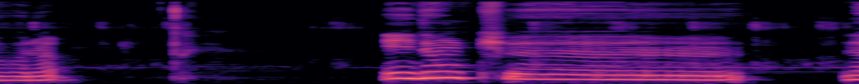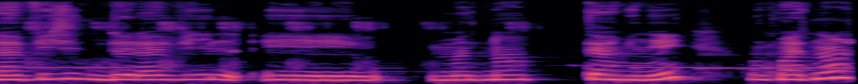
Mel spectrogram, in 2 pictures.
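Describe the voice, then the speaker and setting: Woman chatting over her game footage, warm soft voice, lots of ums. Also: mid-range voice. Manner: chatty, hesitant, many fillers. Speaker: gaming YouTuber. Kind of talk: casual game commentary.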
